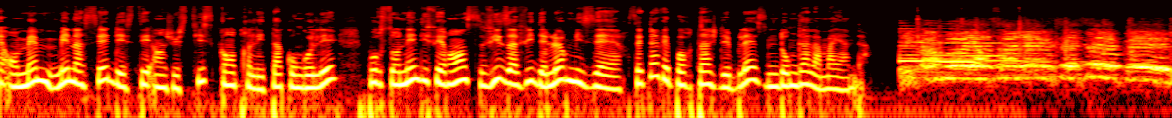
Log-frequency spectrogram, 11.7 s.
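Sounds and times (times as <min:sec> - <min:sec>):
speech: 0:00.0 - 0:09.3
protesting teachers singing and shouting: 0:09.0 - 0:11.7.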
